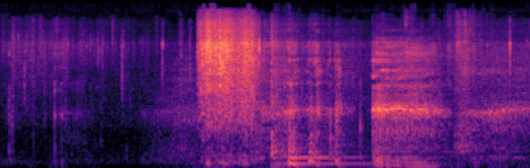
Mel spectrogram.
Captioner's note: laughs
